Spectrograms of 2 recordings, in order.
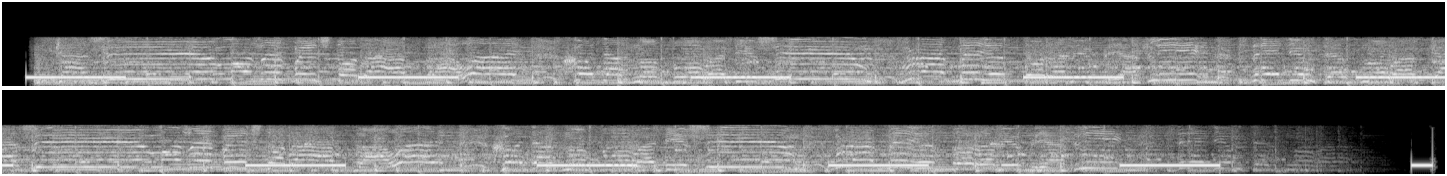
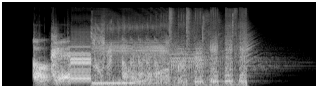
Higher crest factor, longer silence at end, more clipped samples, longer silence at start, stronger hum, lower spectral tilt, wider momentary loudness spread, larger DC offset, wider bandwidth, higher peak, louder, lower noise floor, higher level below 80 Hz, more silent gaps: about the same, 8 dB vs 12 dB; second, 0.1 s vs 0.6 s; first, 0.5% vs 0.2%; about the same, 0.25 s vs 0.3 s; neither; first, -9.5 dB/octave vs -5 dB/octave; about the same, 6 LU vs 8 LU; neither; second, 4 kHz vs 17 kHz; about the same, 0 dBFS vs 0 dBFS; first, -7 LUFS vs -12 LUFS; first, -56 dBFS vs -48 dBFS; about the same, -36 dBFS vs -34 dBFS; neither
